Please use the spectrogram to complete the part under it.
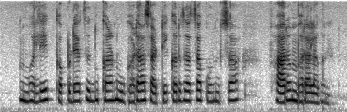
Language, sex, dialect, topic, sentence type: Marathi, female, Varhadi, banking, question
